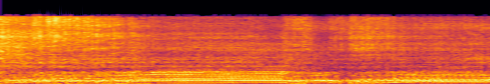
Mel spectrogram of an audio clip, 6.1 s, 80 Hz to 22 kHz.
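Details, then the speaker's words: RB26-swapped Subaru WRX, started after an oil cooler and filter relocation install: it catches and revs but the note sags and hunts, stumbling toward a stall; the owner guesses the tune or air-fuel target; stalls after start. "all righty ah then I go dying I don't know why"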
